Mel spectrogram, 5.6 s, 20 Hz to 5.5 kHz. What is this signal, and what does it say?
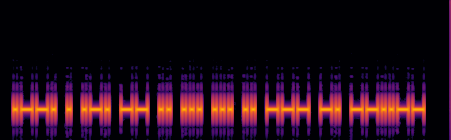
Morse code, heard as a keyed tone, about 25 wpm, 600 Hz. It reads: PERMISSION,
